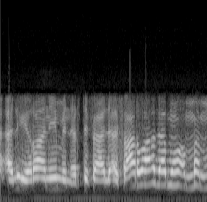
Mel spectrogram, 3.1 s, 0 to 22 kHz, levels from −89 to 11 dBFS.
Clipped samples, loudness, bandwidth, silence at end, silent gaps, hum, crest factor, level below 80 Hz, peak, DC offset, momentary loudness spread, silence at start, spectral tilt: under 0.1%; -12 LUFS; 3.9 kHz; 0 s; none; none; 12 dB; -60 dBFS; 0 dBFS; under 0.1%; 6 LU; 0 s; -6 dB/octave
